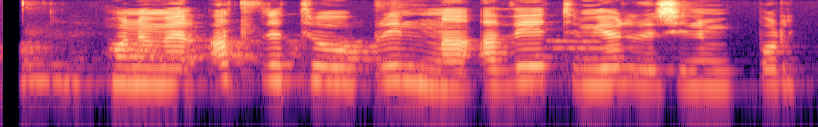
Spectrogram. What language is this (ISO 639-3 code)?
isl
